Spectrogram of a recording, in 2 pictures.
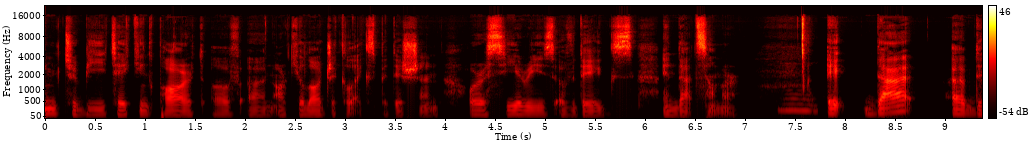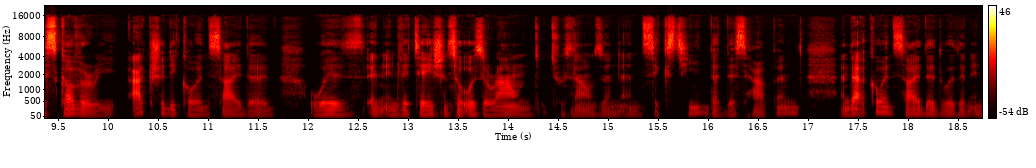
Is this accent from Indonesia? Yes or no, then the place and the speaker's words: no; Beirut, Beirut Governorate, Lebanon; growing up in Beirut, I used to have lunch at my maternal grandparents' house every other Sunday.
